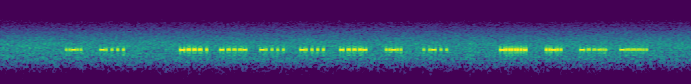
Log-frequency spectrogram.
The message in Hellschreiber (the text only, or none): IL FALLAIT DIRE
